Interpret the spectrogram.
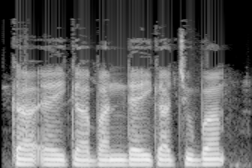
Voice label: Khasi

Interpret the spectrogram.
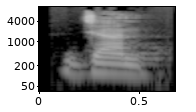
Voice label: Bengali, Bangladeshi Accent; Ja/ jao/ jaan

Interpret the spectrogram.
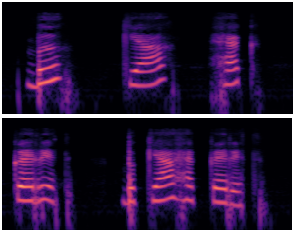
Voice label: Kashmiri; What can I do?; Bu kya hekh karith?

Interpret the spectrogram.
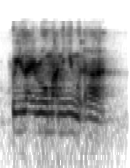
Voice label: In which room did you sleep?, Kuki

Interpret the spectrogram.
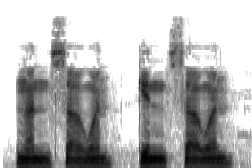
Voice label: "Ngan sa wan", Khasi; Will come

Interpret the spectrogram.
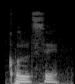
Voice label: "Khulse", Bhili; Khulse (to Open)

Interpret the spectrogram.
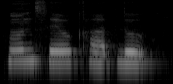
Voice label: Un sev khadlu, Halbi; He ate an apple.

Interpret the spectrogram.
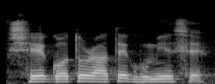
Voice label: Bengali, Bangladeshi Accent; Se gota raat ghumiyeche

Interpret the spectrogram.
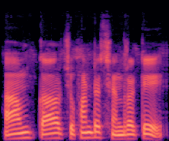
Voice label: Korku

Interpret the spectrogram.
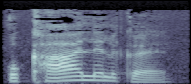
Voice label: "Uoo khay lelkey", Angika language; He has eaten.

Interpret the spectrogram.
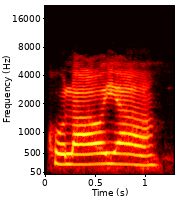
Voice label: "Kolawo ya", Ho language; Will open

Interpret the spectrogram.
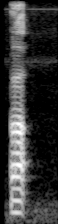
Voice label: "Ahh", Lotha; I

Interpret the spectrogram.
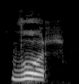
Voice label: "Wor", Gondi; He

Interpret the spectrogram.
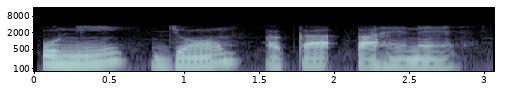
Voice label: Santali; He had eaten.

